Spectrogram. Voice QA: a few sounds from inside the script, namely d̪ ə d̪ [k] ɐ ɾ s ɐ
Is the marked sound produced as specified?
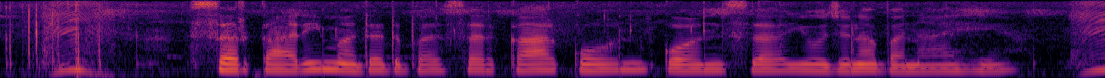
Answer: no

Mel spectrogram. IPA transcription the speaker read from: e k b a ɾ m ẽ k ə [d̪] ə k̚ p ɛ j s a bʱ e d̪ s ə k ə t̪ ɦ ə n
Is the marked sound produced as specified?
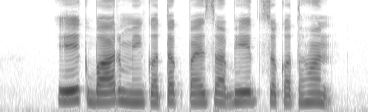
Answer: no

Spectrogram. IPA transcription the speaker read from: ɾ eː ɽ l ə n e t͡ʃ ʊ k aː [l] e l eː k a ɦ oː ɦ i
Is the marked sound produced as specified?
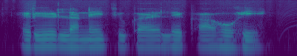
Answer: no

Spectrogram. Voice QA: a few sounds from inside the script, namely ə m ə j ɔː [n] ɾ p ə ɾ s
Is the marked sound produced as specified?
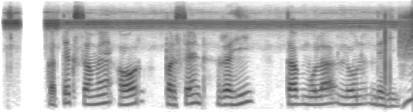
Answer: no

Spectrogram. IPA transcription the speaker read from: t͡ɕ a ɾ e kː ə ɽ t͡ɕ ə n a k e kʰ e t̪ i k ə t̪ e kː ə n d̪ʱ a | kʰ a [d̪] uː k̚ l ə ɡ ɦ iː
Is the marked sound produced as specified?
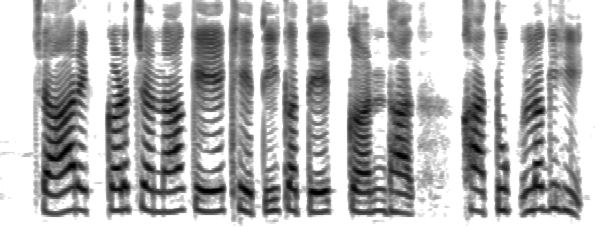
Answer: no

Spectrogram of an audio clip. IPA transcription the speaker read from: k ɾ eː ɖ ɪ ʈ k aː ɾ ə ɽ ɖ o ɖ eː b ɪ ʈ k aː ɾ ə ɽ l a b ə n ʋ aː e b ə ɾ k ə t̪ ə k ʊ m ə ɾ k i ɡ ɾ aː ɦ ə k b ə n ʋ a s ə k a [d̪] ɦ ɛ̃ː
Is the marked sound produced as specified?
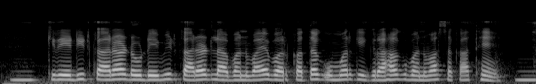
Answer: no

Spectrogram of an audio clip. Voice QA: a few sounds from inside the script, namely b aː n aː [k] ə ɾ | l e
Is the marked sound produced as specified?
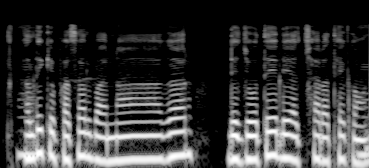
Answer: no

